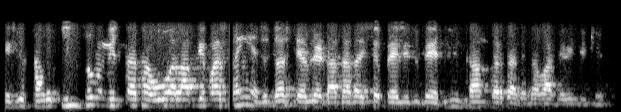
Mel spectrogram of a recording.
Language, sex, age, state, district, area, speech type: Hindi, male, 45-60, Bihar, Darbhanga, rural, conversation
